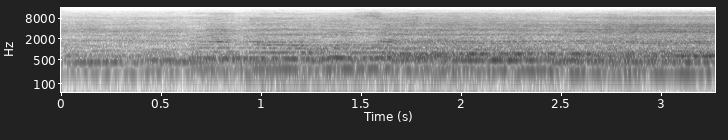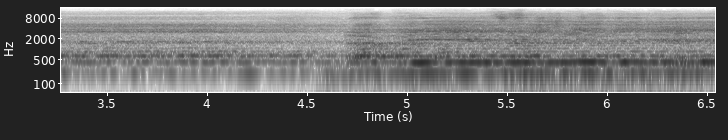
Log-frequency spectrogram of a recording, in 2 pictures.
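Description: Men chanting a devotional qasida refrain through a PA system in long, drawn-out held notes, faint at first and swelling louder about five seconds in.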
